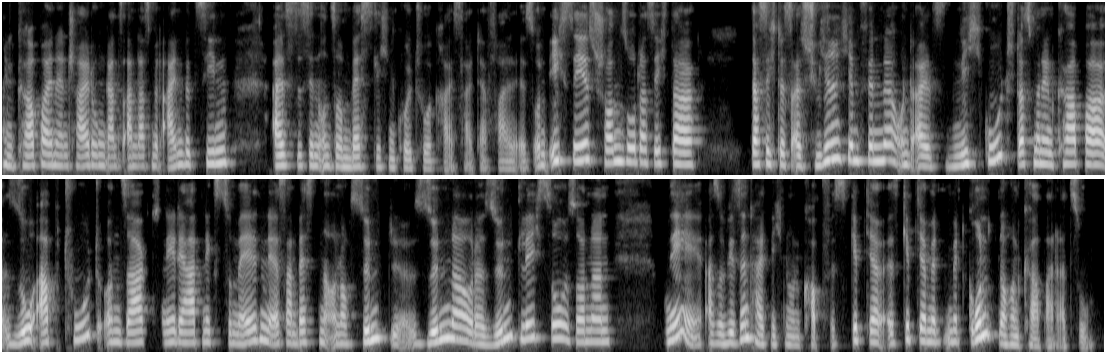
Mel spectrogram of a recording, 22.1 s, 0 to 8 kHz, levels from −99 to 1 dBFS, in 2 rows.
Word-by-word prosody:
den 175 -4 -4
Körper 180 +3 0
in 185 - -1
der 180 - -3
Entscheidung 175 +1 -3
ganz 165 -1 -6
anders 170 0 -4
miteinbeziehen, 200 +7 -2 0.4
als 185 0 +2
das 180 +1 -3
in 180 -1 -1
unserem 165 -2 -3
westlichen 165 -2 -3
Kulturkreis 140 -3 -9
halt - - -15
der - - -11
Fall - - -10
ist. - - -9
Und 180 +3 -3
ich 265 0 +2
sehe 260 +1 +5
es 275 - -1
schon 250 -1 +2
so, 245 - +3
dass 225 -2 -2
ich 215 0 -2
da 200 -1 +4 0.5
dass 200 +1 +3
ich 215 0 0
das 195 -2 -2
als 165 -2 -1
schwierig 270 +11 +2
empfinde 260 0 +3
und 195 -1 -3
als 170 0 -1
nicht 195 +5 -1
gut, 330 +6 0
dass 200 0 +2
man 215 - +2
den 200 -2 0
Körper 205 -5 +3
so 180 +8 +4
abtut 220 - -1
und 190 0 -3
sagt: 185 0 0
„Ne, 185 +2 0
der 185 -1 +2
hat 180 0 +1
nix 185 0 -3
zu 170 - -5
melden.“, 185 +8 +1
der - - +2
ist - - -7
am 170 -1 -1
besten 185 +1 -2
auch - - -4
noch 160 -1 -3
sünd 215 +10 +3
äh, - - -6
Sünder 210 +8 +4
oder 160 -4 +1
sündlich 255 - +1
so, 245 -1 +3
sondern 195 0 0 0.6
ne, - - +2
also, 165 -1 -3
wir 175 - +1
sind 250 +3 +2
halt 155 0 -2
nicht 150 +1 -9
nur 145 - -5
'n 135 - -10
Kopf. - - -6
Es 140 -1 -9
gibt 220 0 -1
ja 190 -1 +4
es 170 -1 -6
gibt 230 +3 -3
ja 205 - +4
mit 190 0 -1
mit 195 0 -5
Grund 305 +6 +5
noch 155 - +1
'n 145 - -2
Körper - - -6
dazu. - - -8
190 Hz, 235 wpm, -24 LUFS, 170-220 Hz, 0.6 s, sehe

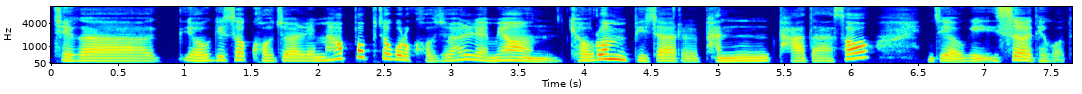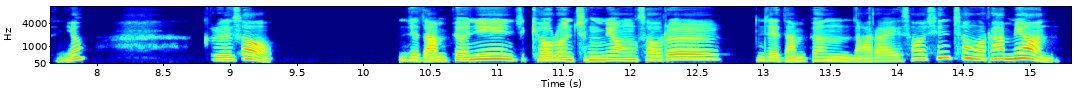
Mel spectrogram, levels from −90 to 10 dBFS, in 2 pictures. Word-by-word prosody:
제가 160 -3 -2 0.2
여기서 185 +5 -2
거주하려면, 175 +1 -4
합법적으로 285 - +1
거주하려면 180 - -2
결혼 245 +7 +5
비자를 160 -4 -4
반 165 +2 -2
받아서 150 - +2 0.4
이제 170 - -4
여기 150 +1 -3
있어야 190 +5 +3
되거든요. 170 - -6 0.9
그래서 235 +3 +1 1.0
이제 190 -4 -5
남편이 235 +10 +3
이제 220 -2 -6
결혼 215 +1 +1
증명서를 230 +5 +1 0.3
인제 180 -4 -3
남편 170 +1 -3
나라에서 160 - -3
신청을 315 -4 +2
하면 275 - +5
190 Hz, 270 characters per minute, -21 LUFS, 165-250 Hz, 1.0 s, 결혼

